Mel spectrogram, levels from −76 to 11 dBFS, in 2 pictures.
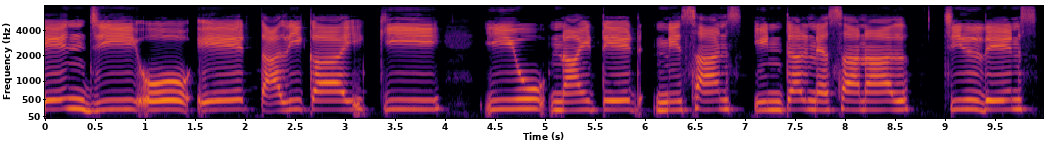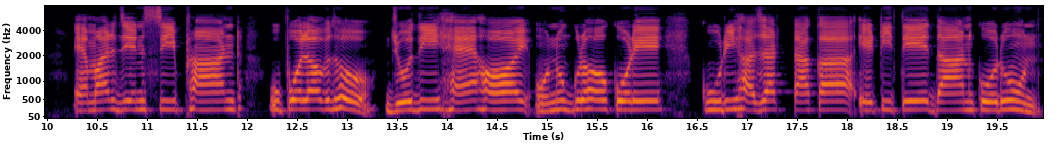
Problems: none marked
